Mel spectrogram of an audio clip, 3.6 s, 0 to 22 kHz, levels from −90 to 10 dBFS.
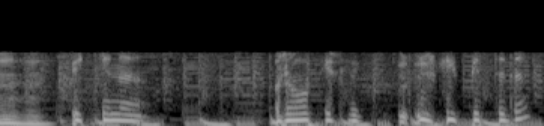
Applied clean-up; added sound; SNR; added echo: none; none; none; none.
